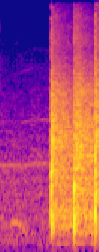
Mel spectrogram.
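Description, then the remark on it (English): A steel chair slams into someone three times in quick succession, each hit a loud, harsh metallic crash that rings on briefly, following a half-second of near silence. “You see that? That's a steel chair.”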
